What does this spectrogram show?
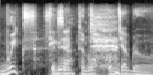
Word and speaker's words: Bouix: Alfy donc c'est bien ça de Christopher Bouix prononce Bouix merci Nicolas Caro à demain et Louise Goua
